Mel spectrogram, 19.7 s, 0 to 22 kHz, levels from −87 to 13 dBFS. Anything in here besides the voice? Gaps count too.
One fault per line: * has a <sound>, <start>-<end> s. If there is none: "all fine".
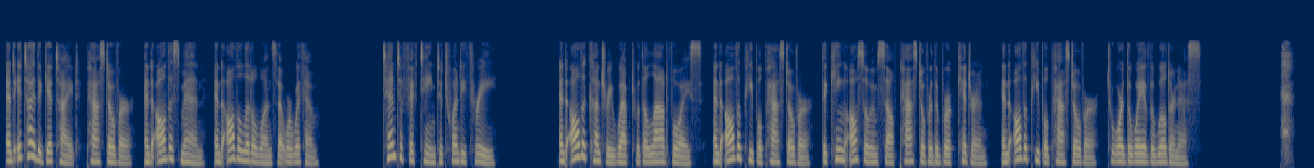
* has a breath, 19.2-19.4 s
